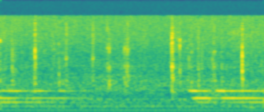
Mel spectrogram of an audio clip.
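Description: Faint typing on a computer keyboard that keeps failing to respond: a few scattered, light key clicks over a steady low electrical hum.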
